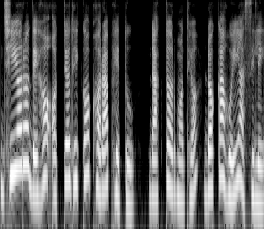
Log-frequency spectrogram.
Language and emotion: Odia, neutral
